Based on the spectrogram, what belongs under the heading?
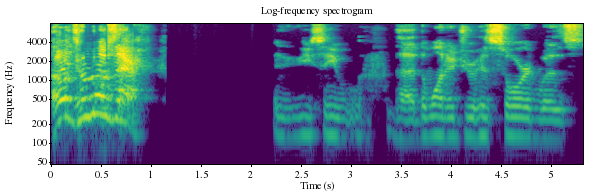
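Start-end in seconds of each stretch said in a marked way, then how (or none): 0.0-0.9 alarmed, startled yell, very high and loud. Narrator voicing an armed guard confronting the listeners, startled young guard. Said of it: "And they jump and draw their swords".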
